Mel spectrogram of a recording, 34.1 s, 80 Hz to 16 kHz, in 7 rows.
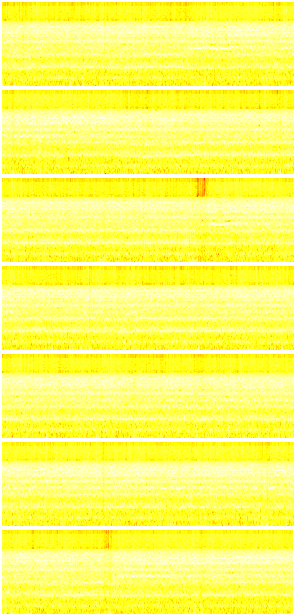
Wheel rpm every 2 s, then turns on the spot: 230, 220, 220, 220, 230, 230, 230, 230, 230, 230, 230, 230, 240, 230, 230, 220, 220.
none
